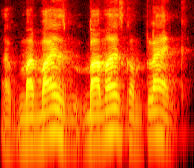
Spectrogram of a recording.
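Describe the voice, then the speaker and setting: A man's voice: on the low side, measured pace, pushed and bright. A British man, a guest in a casual political chat, speaking hesitantly and often repeating words as he searches for the next one.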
